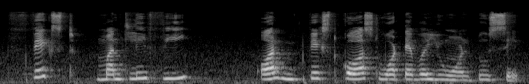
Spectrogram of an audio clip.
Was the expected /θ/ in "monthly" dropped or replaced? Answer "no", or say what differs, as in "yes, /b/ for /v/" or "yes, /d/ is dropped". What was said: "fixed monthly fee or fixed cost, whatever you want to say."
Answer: yes, /t/ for /θ/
